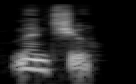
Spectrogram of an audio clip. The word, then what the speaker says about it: Menchu: "I am Father Arturo Menchu," accent on the second syllable.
